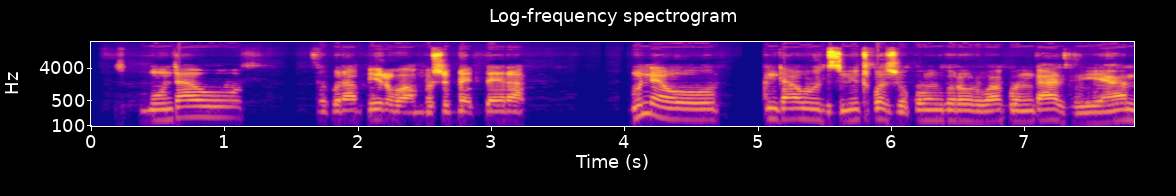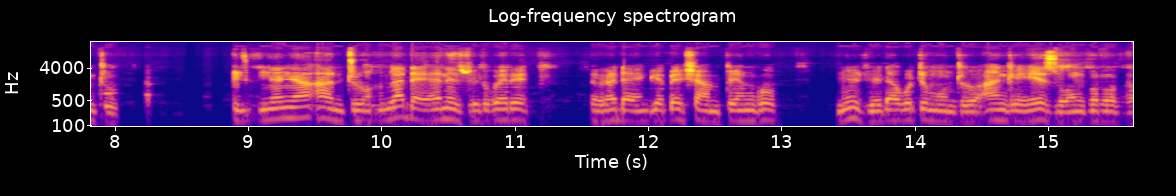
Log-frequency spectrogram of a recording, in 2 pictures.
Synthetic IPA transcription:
mundawo | d͡zekuɾabirwamuʐibʱe̞d͡ze̞ːɾa | mune̞wo | ndaud͡zinoitwaʐo̞kuo̞ŋɡo̞ɾo̞rwakweŋɡazijeaːntʰu | ɲaɲaʔːntʰuaŋɡaɗaiane̞ʐirwe̞ɾe̞ | ʐ̥akaɗaiŋɡe̞ɓe̞ʃamupe̞ːŋɡo̞ | ʐneʐieiɗakutimuntʰuaŋɡe̞ːzooŋɡo̞ɾo̞ːrwa

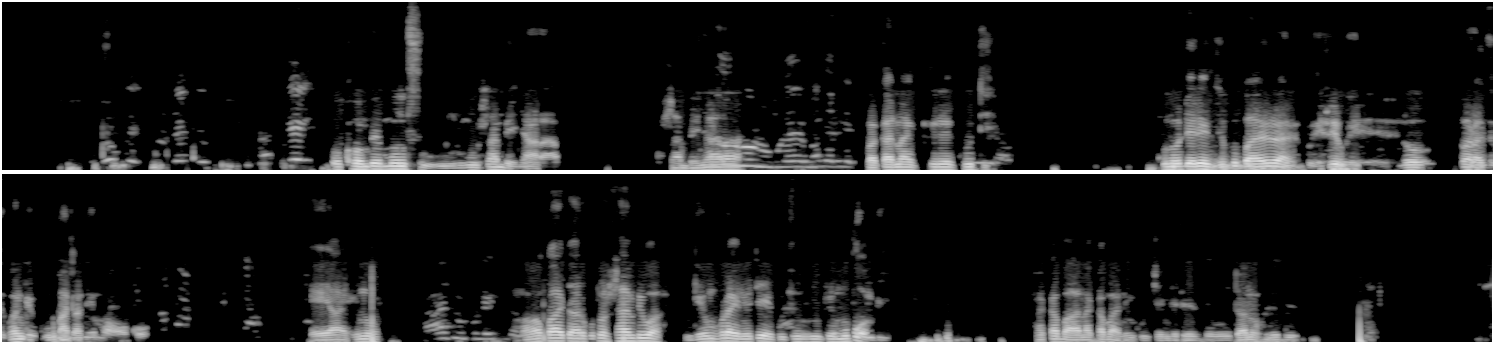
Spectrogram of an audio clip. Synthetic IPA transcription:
okʰombe̞muntʰuːriuɬambe̞ɲaɾa̰ːp | ku̥ɬambeɲaɾa | pakanakiɾekuti | kuno̞ɗe̞ɾed͡zikupariraɡweʐiɦweʐino | paɾad͡zirwaŋɡe̞kuɓatane̞maoːko | ejaɦino | maokoat͡ʃoaɾikuto̞ɬambiwa | ŋɡe̞ɱvuɾaino̞itekut͡ʃururukemupo̞ːmbi | nakaɓaːnakambaniŋɡut͡ʃe̞ŋɡe̞ted͡zeutano̞ɦweɗe

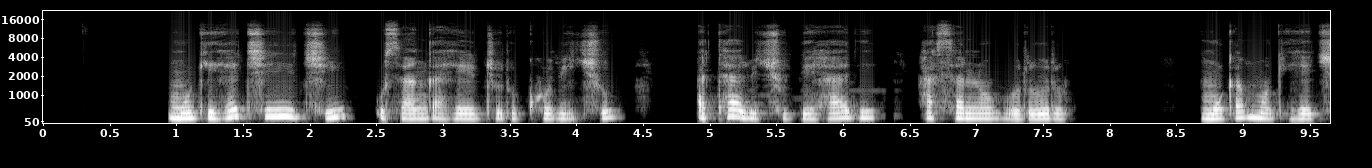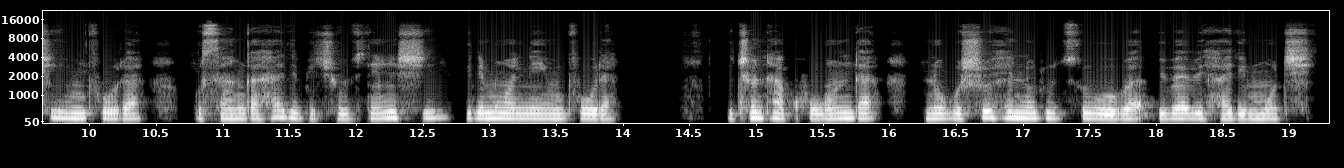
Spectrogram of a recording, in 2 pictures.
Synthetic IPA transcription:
muɡiɦe̞t͡ʃiːt͡ʃi | usaːŋɡa̰ɦe̞ːd͡ʒuɾukʰuβit͡ʃu | atʰaβit͡ʃuβihaɾi | hasanuβuɾuɾu | muɡamuɡiɦe̞t͡ʃiːɱvṵɾa | usaːŋɡahaɾiβit͡ʃuvjiːnʃiβiɾimŋo̞niːɱvuɾa | it͡ʃo̞nhakʰuːndanuβuʃuɦe̞nuɾuzuːβaβiβaβihaɾimut͡ʃi̥

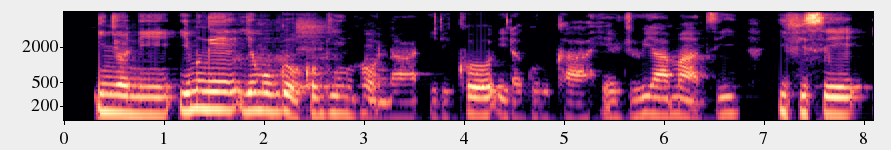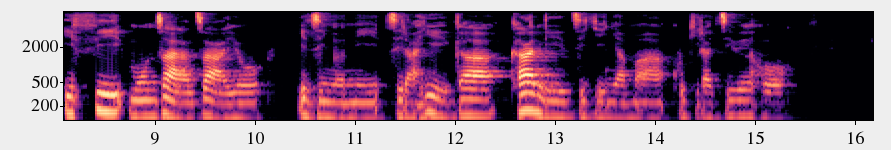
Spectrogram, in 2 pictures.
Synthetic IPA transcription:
iɲo̞niːmŋe̞jo̞mubɡo̞ːkʰo̞bɡiːŋ̥o̞ːnaiɾikʰo̞iɾaɡuɾukʰahe̞ːʒuɾujaːmaːziː | fise̞ifimuːnzaːɾazaːjo̞ | iziɲo̞niz̥iɾahiɡakʰaːndiziɟiɲamakuɡiɾaziβe̞ho̞

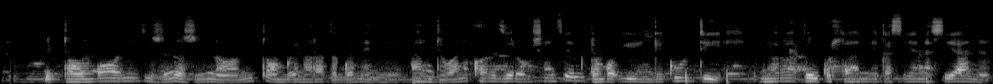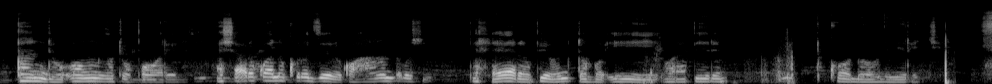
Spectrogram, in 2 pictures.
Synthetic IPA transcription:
mito̞mbo̞jet͡ʃiʐino̞ʐino̞mito̞mbo̞ino̞ɾapaɡʱwemeneantʰuano̞kʰoɾud͡zirwakuʃanziwemito̞mboijiŋɡe̞kutiino̞ɾapemukuɬanijakasijanasijaːnaː | ntʰuomweutopoɾeaʃa̰ɾikwanokʰuɾud͡zirwakuɦambakuʐi | peɬejaɾeupiwe̞mito̞mbo̞̰ʔijiuɾapiɾe | kʰoɗonemireːd͡ʒe̥

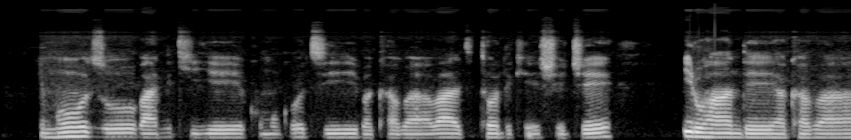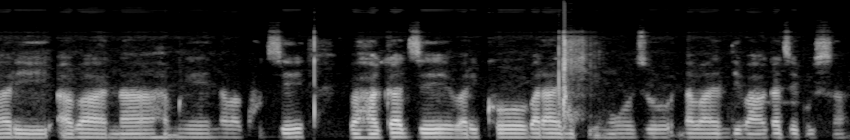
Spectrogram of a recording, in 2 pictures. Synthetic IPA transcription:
im̥huːzuβaːnikʰije̞kʰumuɡo̞ziβakʰaβaβazitʰo̞ːnde̞kʰe̞ʃe̞d͡ʒe̞ | iɾuɦaːnde̞hakʰaβahaɾia̰βaːnaɦamŋe̞naβakʰuz̥e̞ | βaɦaɡaze̞βaɾikʰo̞βaɾanikʰiɾḭm̥huːzunaβaːndiβahaɡaze̞ɡusa

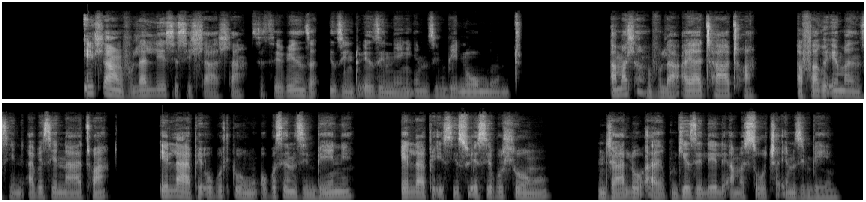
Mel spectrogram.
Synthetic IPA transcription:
iɬaɱvulalesisiɬaɬasisɛβɛnd͡zʱaizintʼɔezineŋiem̩zimbʱeniwomuːntʼu̥ | amaɬaɱvulaʔajatʰatʰwa | afaɣwɛʔɛmand͡zʱiniʔaβɛsɛnaːtʰwa | ɛlapʰɛʔuβuɬuŋuʔoβusem̩zimbʱeni | ɛlapʰɛisisuesiβuɬuŋu | nd͡ʒʱalɔʔaŋɛzɛlɛlɛʔamasɔt͡ʃʼa̰ʔem̩zimbʱeːni

